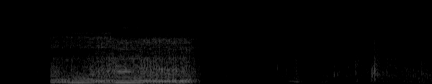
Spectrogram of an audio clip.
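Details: Four-month-old puppy snoring in sleep: one long, low, rumbling snore lasting about a second and a half, then quiet room noise.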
